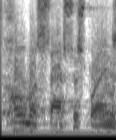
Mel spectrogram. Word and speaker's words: Homosassa Springs: Now, this took me a year to learn how to pronounce it. It's Homosassa Springs, Florida. You can't say that fast.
